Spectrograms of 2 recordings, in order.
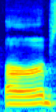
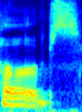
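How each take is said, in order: First: It is said the American way. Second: It is said the non-American way. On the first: The speaker calls it wrong. "Americans calling it herbs" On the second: The speaker calls it right. "and not herbs"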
